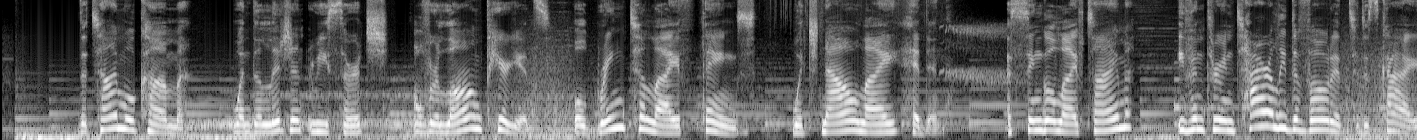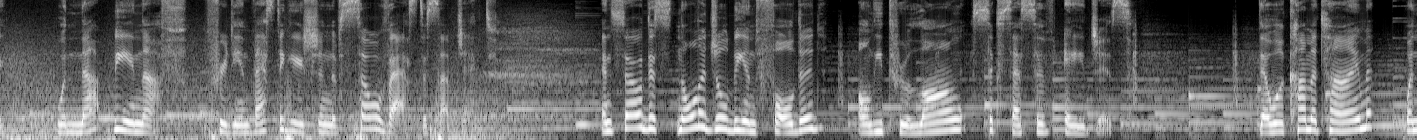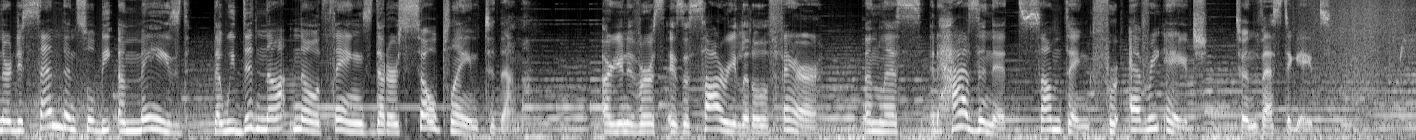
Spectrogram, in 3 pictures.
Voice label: English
